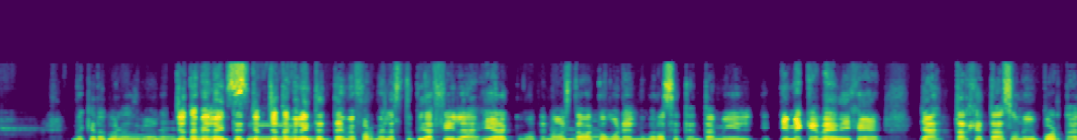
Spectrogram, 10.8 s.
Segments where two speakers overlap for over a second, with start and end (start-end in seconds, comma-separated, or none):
1.1-3.3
